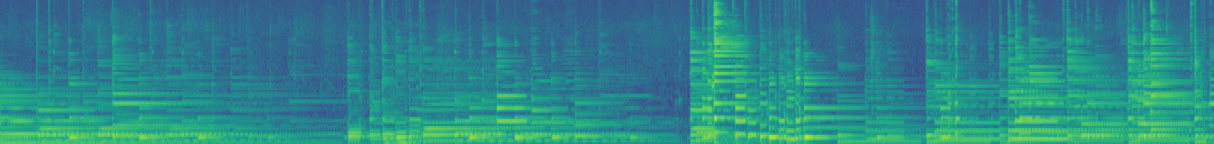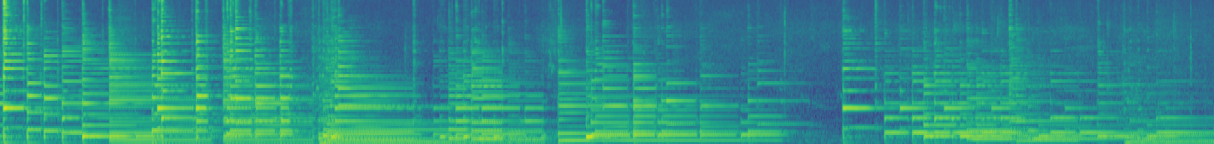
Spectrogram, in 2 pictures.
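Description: Classical guitar played solo: plucked chords and melody notes, with a few brief pauses where the notes ring away before the playing picks up again.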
